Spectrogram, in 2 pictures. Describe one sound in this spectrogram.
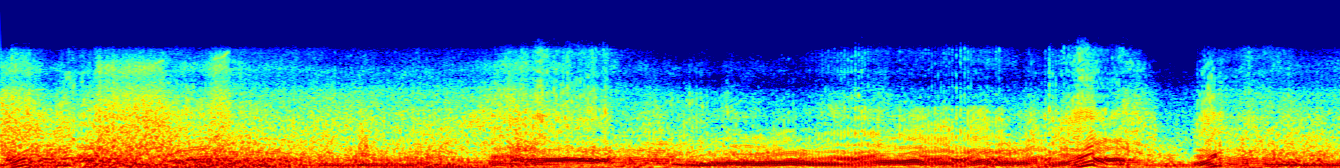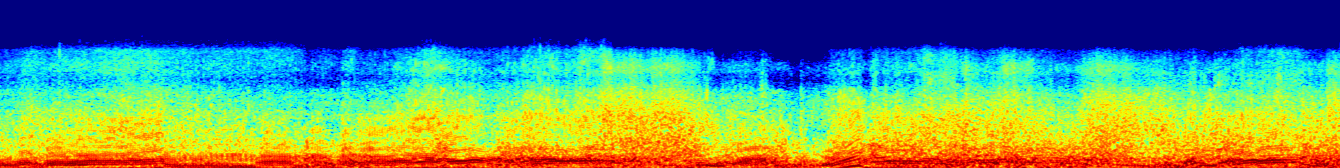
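Wind rushes loudly past outdoors.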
